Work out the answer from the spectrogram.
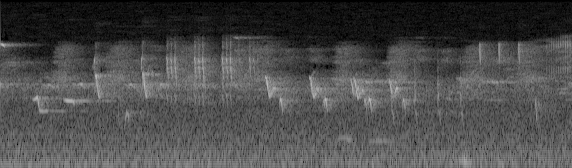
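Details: Several birds singing in a forest in springtime: rapid bursts of bright chirps and down-slurred notes repeating in quick phrases, overlapping voices, with a faint low whistle in the background.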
